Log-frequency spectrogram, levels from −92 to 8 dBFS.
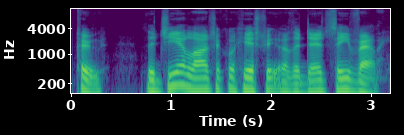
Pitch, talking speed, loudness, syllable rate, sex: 125 Hz, 170 wpm, -19 LUFS, 6.3 syllables/s, male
